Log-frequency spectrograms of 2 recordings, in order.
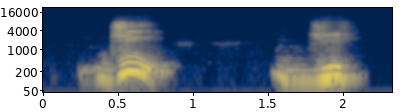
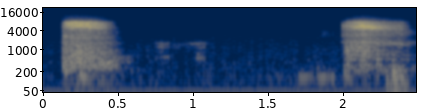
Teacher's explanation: Que é o som do D feito no mesmo local que o som do T, só que com menos energia.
